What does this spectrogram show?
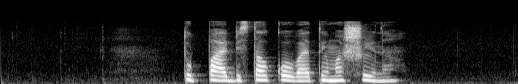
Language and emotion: Russian, angry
